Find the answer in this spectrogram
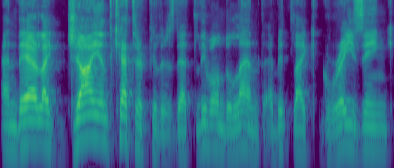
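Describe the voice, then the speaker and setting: A man's voice: medium pitch, measured pace. Turkish-accented man rambling on a livestream. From Turkey. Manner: rambling, informal, thinking aloud. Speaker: livestream host. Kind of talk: casual livestream commentary.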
